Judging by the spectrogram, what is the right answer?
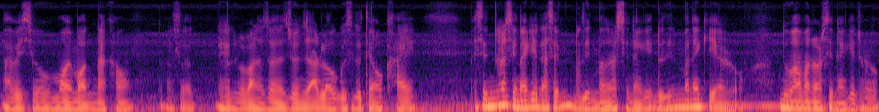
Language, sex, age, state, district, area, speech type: Assamese, male, 30-45, Assam, Sonitpur, rural, spontaneous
